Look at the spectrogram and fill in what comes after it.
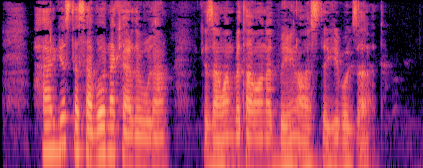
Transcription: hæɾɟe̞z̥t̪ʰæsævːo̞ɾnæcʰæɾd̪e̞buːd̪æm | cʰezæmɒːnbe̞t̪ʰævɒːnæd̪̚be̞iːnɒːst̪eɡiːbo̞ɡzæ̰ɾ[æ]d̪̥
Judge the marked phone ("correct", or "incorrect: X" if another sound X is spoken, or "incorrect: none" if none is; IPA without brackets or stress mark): correct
